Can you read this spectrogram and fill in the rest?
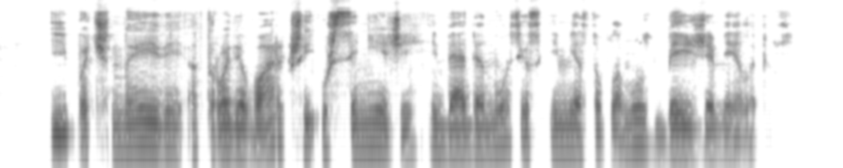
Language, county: Lithuanian, Vilnius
